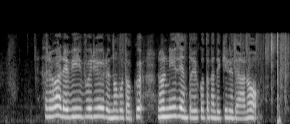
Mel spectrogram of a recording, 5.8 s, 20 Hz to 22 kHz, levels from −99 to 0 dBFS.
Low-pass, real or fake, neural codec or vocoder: 7.2 kHz; real; none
